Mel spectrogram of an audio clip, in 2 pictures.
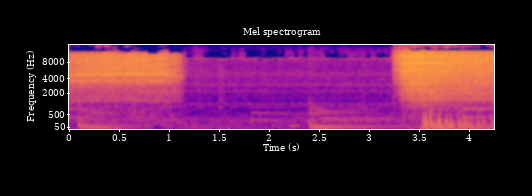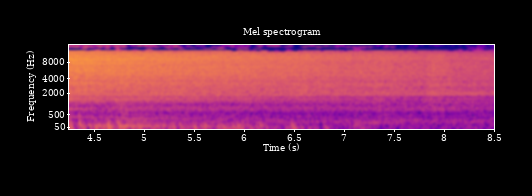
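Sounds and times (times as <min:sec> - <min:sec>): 
slow deep breathing: 0:00.0 - 0:01.2, 0:03.3 - 0:08.4.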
